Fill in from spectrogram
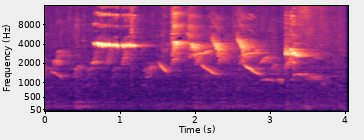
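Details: Close-up recording of a caged white-rumped shama in Kemayoran, Jakarta, Indonesia. A level high whistle leads into a series of quick downward-slurred notes, then a sharp clipped phrase and a lower whistle.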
